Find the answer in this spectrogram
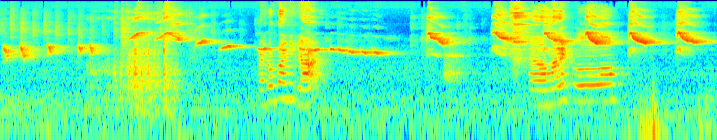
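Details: Talking common hill myna, which imitates assalamualaikum and human coughing, mixes short clear whistles with harsh, voice-like mimicked phrases in quick irregular bursts, some rising and some falling, and a sharp click near the end.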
